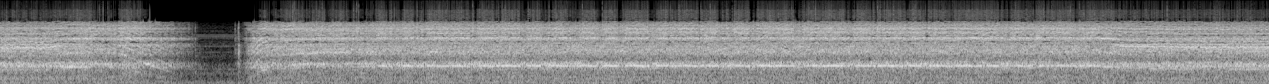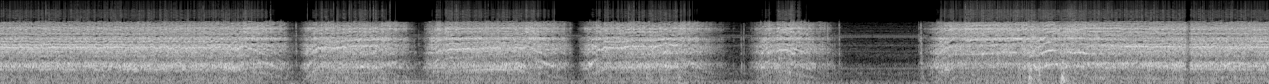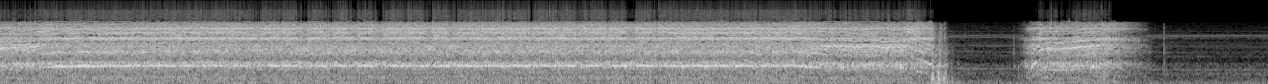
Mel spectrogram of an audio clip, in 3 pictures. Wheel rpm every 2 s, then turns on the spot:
160, 120, 230, 230, 230, 230, 210, 170, 130, 110, 30, 170, 210, 230, 240, 230, 230, 110, 50.
none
